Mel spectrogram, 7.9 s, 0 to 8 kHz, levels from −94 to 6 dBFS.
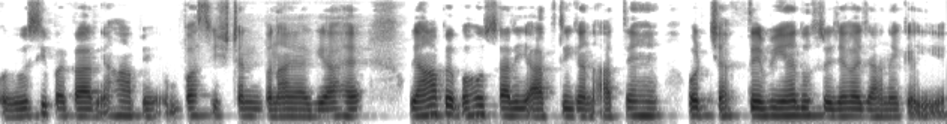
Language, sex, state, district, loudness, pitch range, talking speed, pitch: Hindi, male, Bihar, Jahanabad, -17 LUFS, 130-140 Hz, 195 wpm, 135 Hz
